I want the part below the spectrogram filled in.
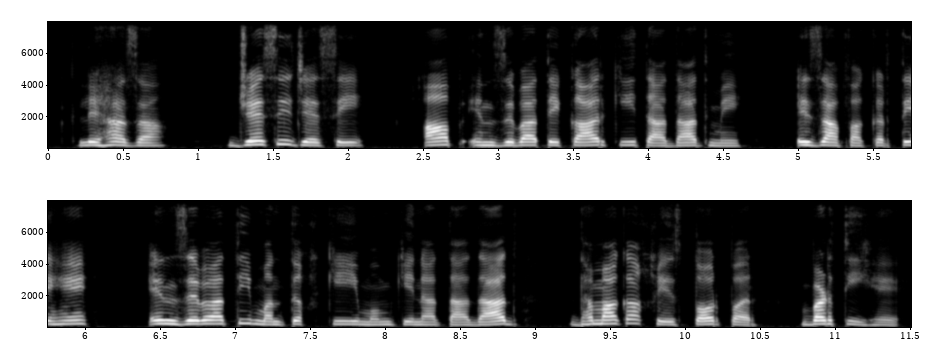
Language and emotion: Urdu, neutral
